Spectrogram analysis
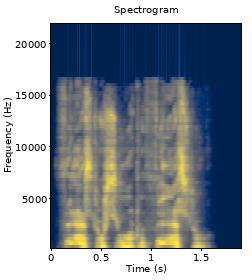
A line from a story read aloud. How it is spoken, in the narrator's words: fired on by the unfairness of it, I'm shouting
